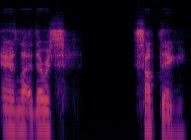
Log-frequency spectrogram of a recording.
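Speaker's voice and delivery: normal talking voice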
